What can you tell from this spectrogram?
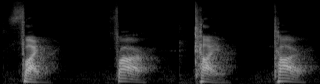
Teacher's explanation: The long I becomes an ah sound.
